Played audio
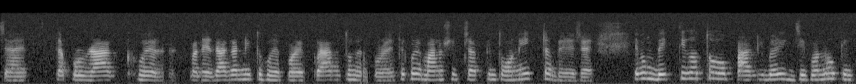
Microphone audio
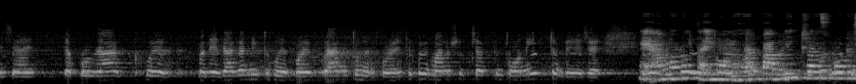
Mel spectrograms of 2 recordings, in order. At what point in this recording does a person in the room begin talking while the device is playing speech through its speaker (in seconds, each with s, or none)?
6.4 s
